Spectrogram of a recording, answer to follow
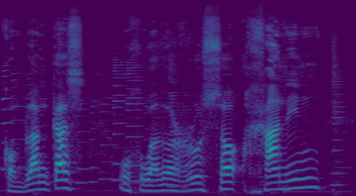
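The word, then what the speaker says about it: Khanin: blancas un jugador ruso hanin se escribe kh Pero esa kh se pronuncia j hanin y con negras nuestro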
